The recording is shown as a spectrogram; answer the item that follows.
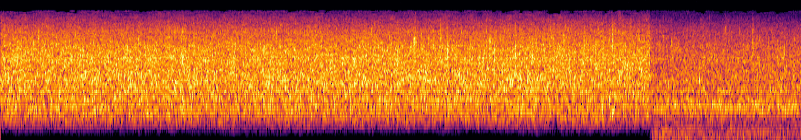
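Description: Water running in a shallow gravel-bed stream, a steady hiss. A low rumble joins near the end.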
